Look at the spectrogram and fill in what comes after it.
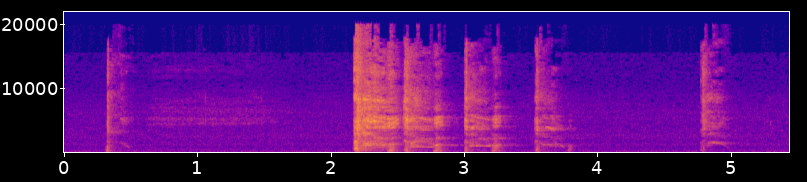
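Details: Coughing recorded with a new high-fidelity microphone: a single cough, then a short burst of about five harsh coughs and one more cough in a quiet room; nose blowing occurs at times.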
